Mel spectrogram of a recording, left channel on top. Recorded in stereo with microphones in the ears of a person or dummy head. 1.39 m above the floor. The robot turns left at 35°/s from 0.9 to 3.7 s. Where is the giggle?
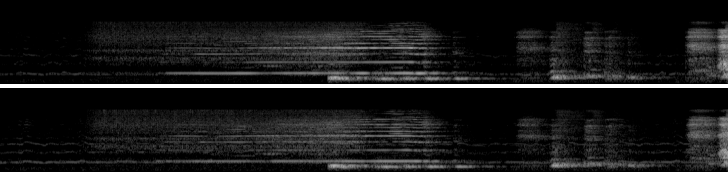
40° left (ahead or behind), 2.5 m; by 7.3 s 30° left (ahead or behind), 2.5 m.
